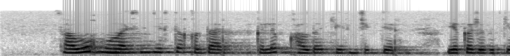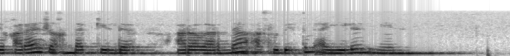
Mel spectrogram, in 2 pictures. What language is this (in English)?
Kazakh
